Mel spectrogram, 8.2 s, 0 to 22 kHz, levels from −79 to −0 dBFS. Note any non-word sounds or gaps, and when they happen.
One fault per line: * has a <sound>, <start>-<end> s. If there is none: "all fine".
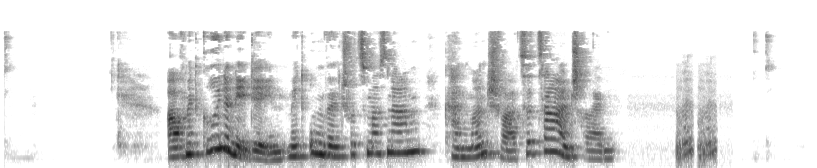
* has a laugh, 6.8-7.2 s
